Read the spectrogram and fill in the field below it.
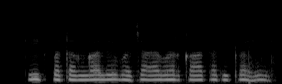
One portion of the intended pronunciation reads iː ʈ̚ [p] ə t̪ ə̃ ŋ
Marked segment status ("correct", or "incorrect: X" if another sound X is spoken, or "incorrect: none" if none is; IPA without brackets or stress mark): correct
